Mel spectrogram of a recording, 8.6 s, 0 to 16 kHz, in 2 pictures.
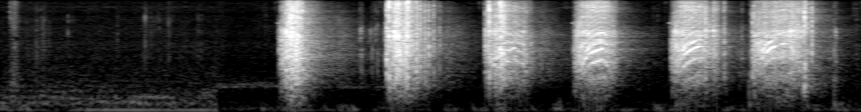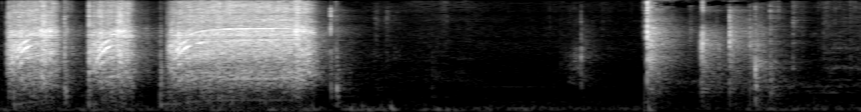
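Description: Impact drill zipping bolts off the front suspension of an 8th-gen Honda Civic Si (FG2) during a spring swap: a run of about eight short, loud rattling bursts in quick succession, then a brief pause and one more burst.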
